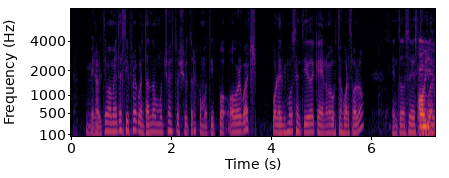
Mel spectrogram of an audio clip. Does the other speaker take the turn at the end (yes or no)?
no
